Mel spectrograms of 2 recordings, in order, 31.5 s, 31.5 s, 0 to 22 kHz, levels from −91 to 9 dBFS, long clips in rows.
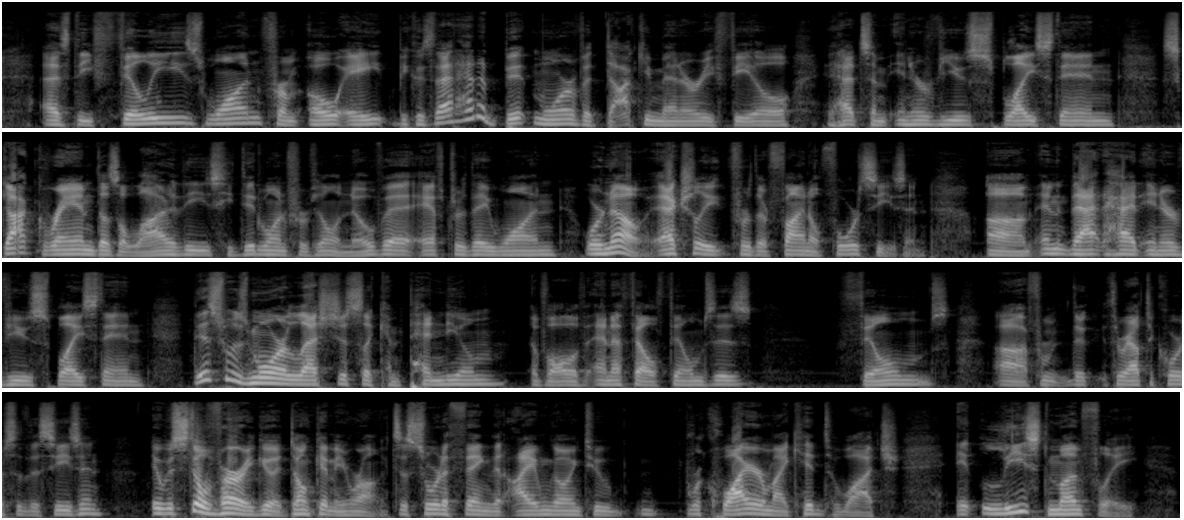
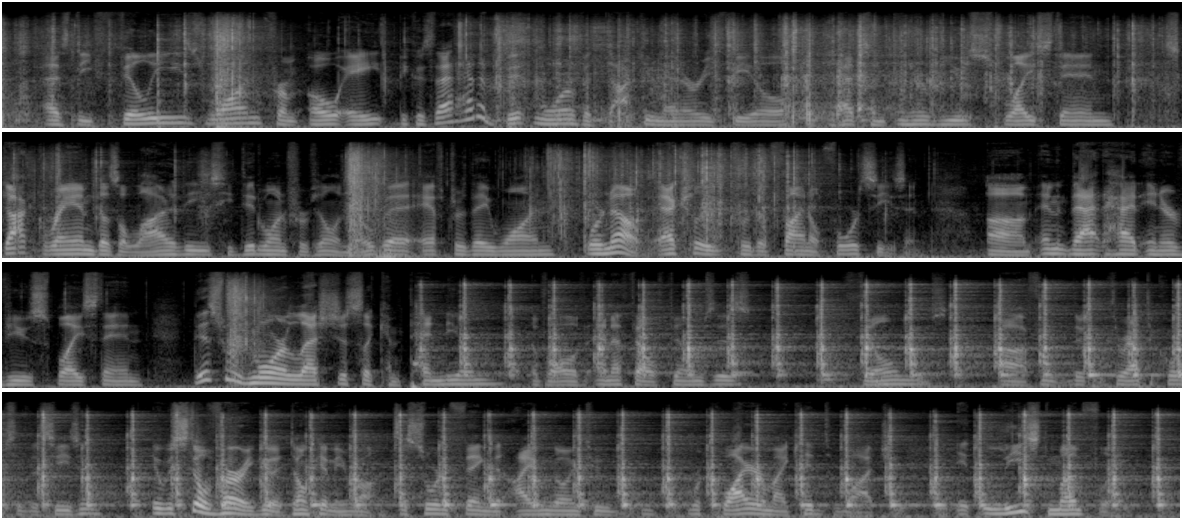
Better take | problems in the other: first | household noises; very loud; throughout; 1 dB above the speech

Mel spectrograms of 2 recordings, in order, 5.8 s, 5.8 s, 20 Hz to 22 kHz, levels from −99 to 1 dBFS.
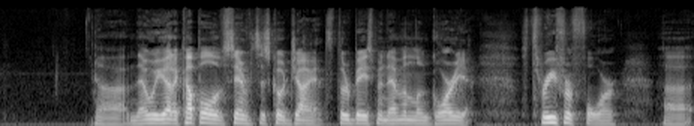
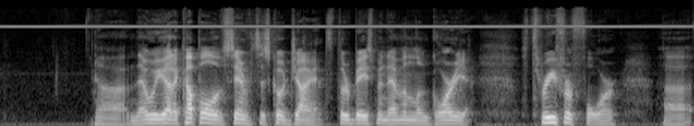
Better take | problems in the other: first | high-pitched whine; noticeable; throughout; 9.5 kHz, 15 dB below the speech

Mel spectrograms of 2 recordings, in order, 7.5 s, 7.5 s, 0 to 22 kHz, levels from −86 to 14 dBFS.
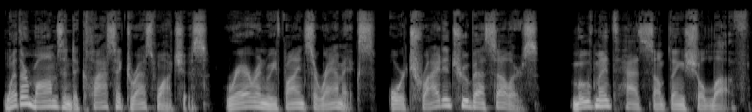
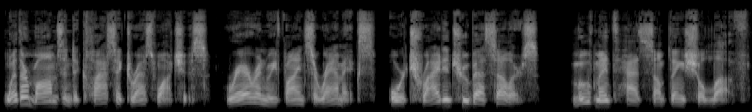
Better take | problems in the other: first | thin; very; fading below 350 Hz

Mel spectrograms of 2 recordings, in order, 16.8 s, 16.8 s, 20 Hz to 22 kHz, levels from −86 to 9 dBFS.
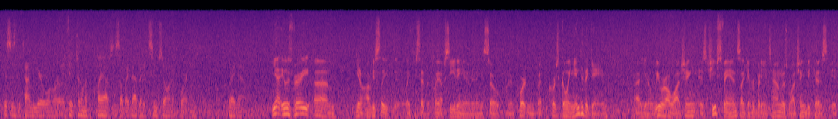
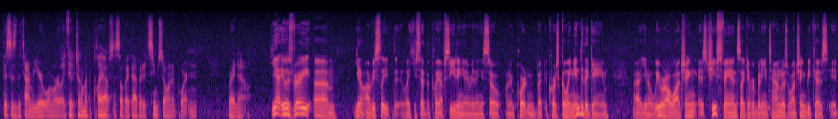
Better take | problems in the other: second | hiss; loud; throughout; 5 dB below the speech; faint in the second

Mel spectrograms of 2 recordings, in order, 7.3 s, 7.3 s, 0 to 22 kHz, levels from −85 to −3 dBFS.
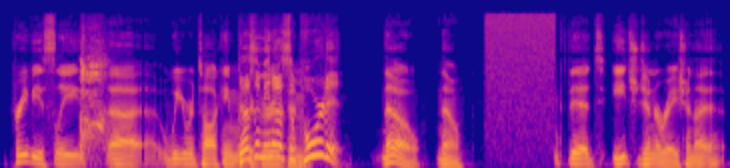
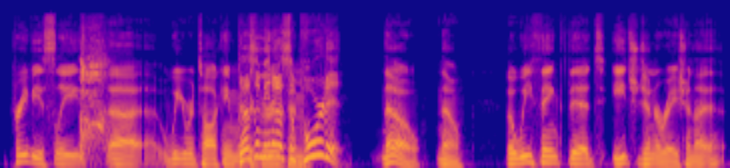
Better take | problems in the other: second | audio cutting out; filled with static; at 5 s for 0.5 s

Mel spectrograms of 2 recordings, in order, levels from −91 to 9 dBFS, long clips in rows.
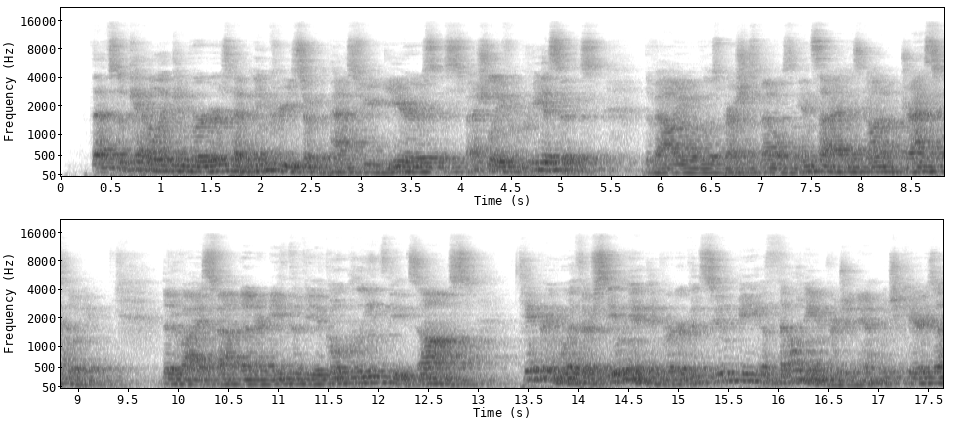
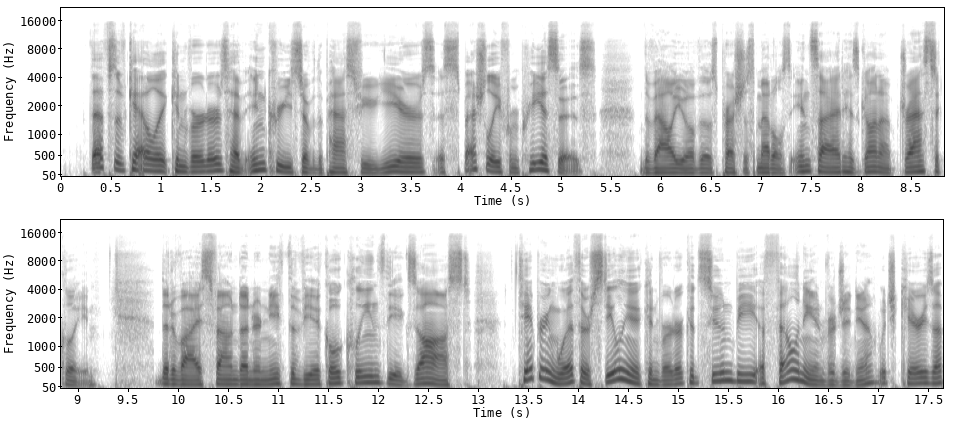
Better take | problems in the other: second | room echo; strong; dies away in 1.2 s // off-mic speech; far

